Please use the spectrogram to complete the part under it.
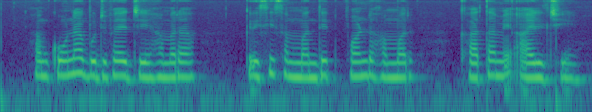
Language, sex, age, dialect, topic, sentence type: Maithili, female, 25-30, Southern/Standard, banking, question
